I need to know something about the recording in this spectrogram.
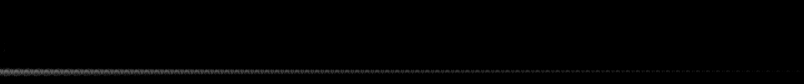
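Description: A single held synth tone left over from the end of the hip-hop beat, with a slight fast wobble, fading out slowly and evenly to nothing.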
